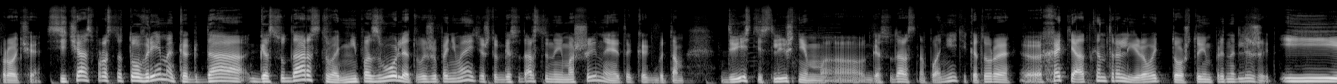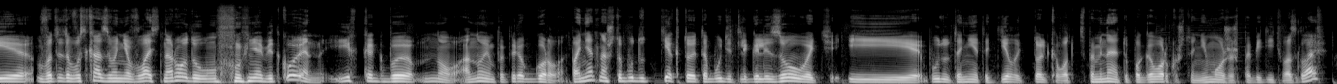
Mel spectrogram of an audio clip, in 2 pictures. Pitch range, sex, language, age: 115-155 Hz, male, Russian, 20-39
